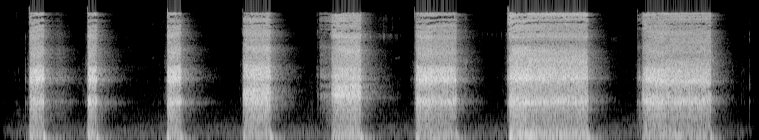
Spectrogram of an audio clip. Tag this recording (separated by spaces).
aero air burst spray spraycan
